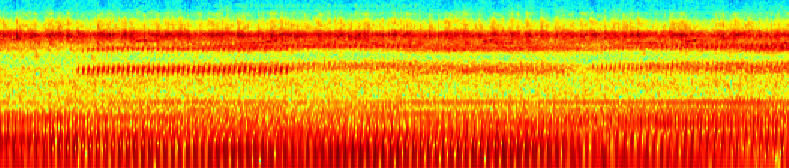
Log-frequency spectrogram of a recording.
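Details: Tree frogs calling at night in a swamp in the backwoods of North Carolina: a dense, unbroken high-pitched chorus, with a lower steady drone that enters after half a second, over a soft pulsing rumble.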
